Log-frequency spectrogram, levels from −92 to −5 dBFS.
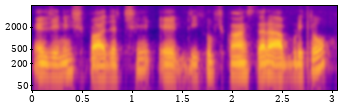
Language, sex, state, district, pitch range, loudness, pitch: Bengali, male, Tripura, West Tripura, 100-110 Hz, -20 LUFS, 105 Hz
